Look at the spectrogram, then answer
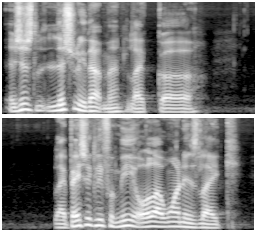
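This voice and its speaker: A man's voice: medium pitch, expressive, brisk, mellow, no room sound, studio quality. A man from Fiji chatting casually as an interview guest, in slangy, informal speech full of "man" and "you know". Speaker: podcast guest, entrepreneur. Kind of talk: casual chat.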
